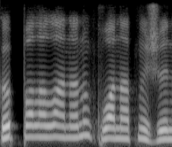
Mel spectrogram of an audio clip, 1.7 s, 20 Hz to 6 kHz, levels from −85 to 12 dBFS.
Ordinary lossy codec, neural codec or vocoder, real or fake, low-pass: none; codec, 24 kHz, 0.9 kbps, WavTokenizer, large speech release; fake; 5.4 kHz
